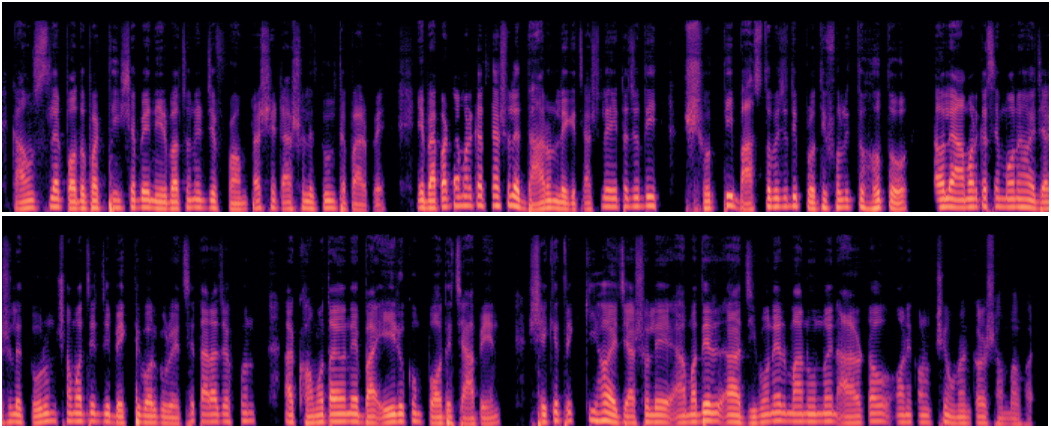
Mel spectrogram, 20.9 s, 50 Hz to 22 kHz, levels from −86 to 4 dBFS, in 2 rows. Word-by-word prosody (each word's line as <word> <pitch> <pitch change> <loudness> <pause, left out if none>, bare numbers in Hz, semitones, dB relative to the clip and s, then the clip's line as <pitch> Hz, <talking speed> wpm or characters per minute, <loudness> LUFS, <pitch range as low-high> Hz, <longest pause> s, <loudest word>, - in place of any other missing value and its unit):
Councillor 135 +5 0
পদপ্রার্থী 130 +1 +3
হিসেবে 145 +2 +1
নির্বাচনের 125 +4 +1
যে 135 - +3
ফর্মটা, 110 +3 -2
সেটা 135 -5 -5
আসলে 130 +2 -1
তুলতে 130 -2 0
পারবে। 95 -1 -6 0.4
এ - - +6
ব্যাপারটা 150 +4 +3
আমার 175 -1 0
কাছে 180 -1 0
আসলে 170 -1 +4
দারুণ 120 +6 +2
লেগেছে। 110 0 0
আসলে 160 +7 -4
এটা 155 +1 -3
যদি 170 +1 +1 0.5
সত্যি 130 +6 0
বাস্তবে 155 +9 0
যদি 170 +1 +1
প্রতিফলিত 140 +4 -1
হতো, 135 -1 +3 0.4
তাহলে 150 +2 +5
আমার 150 +1 +3
কাছে 160 +1 -2
মনে 150 0 +2
হয় 135 -3 +3
যে, - - +2
আসলে 135 +2 0
তরুণ 135 +5 +1
সমাজের 150 0 0
যে - - +3
ব্যক্তিবর্গ 120 +1 +1
রয়েছে, 105 +6 -5
তারা 140 0 +1
যখন 140 +3 -5 0.4
আ - - +3
ক্ষমতায়নে 140 +4 +3
বা 115 - +4 0.2
এই 135 - +6
রকম 145 +2 -2
পদে 110 +1 +2
যাবেন, 100 +1 -3 0.4
সে - - +2
ক্ষেত্রে 160 0 -1
কী 170 - -4
হয় 145 -5 +6
যে, - - 0
আসলে 130 +3 0 0.2
আমাদের 135 +4 +4 0.2
আ - - +5
জীবনের 135 +7 0
মান 140 0 +1
উন্নয়ন 140 0 -1
আনাটাও 120 +6 -2 0.2
অনেক 130 0 -3
অংশে 125 +2 -7
উন্নয়ন 110 0 -3
করা 115 -1 -3
সম্ভব 100 -1 -8
হয়। 95 - -17
135 Hz, 185 wpm, -21 LUFS, 120-145 Hz, 0.5 s, এ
